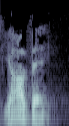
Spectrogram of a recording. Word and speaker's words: Yahweh: They taught us Englishers that there's not a hard J sound in the Hebrew language. It's a Yah sound. And the best way to say this is Yahweh.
